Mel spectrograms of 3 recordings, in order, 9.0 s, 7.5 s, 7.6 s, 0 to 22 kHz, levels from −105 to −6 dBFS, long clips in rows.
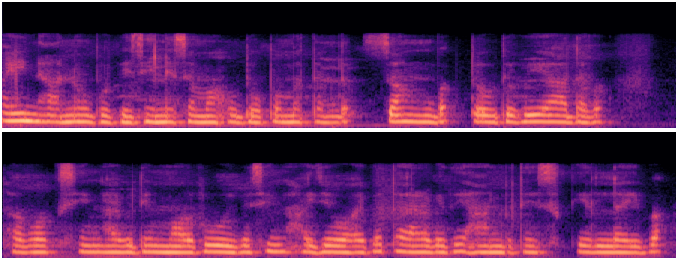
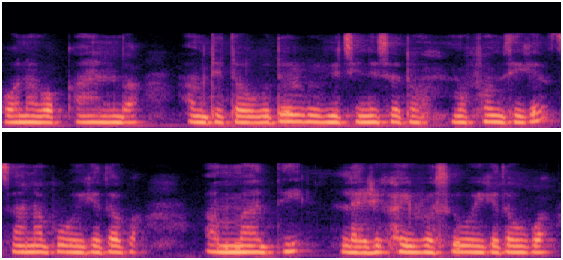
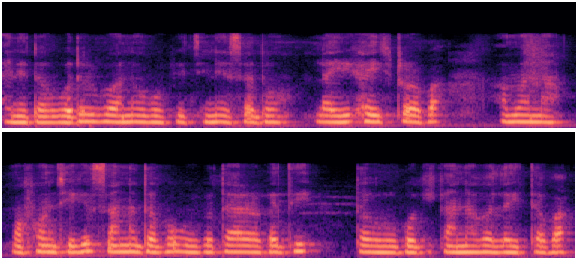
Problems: low volume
